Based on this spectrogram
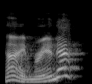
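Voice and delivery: "Miranda" swooping up like a question, high and loud; up-itis. Shown as a demonstration. Colleague mocking the calling habit, exaggerated upward lilt on "Miranda". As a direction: hail her with an exaggerated rising ending. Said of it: "not upitis or whatever you're calling it".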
